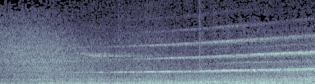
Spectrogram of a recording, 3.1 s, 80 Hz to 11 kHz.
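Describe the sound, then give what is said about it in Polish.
A Warsaw metro train runs on the M1 subway line, with a loud, steady rolling rumble and high-pitched wheel squeals that hold and rise slightly. No one speaks. “Metro jeździ już na wszystkich odcinkach linii M1.”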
